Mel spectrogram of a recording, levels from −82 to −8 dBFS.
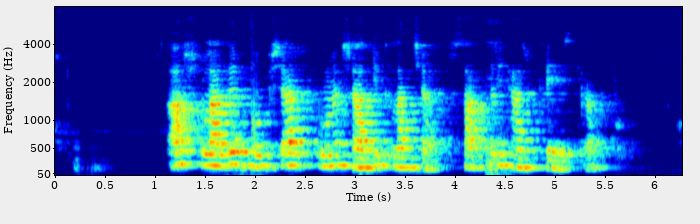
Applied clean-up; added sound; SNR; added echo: neural separator model SepFormer DNS4.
